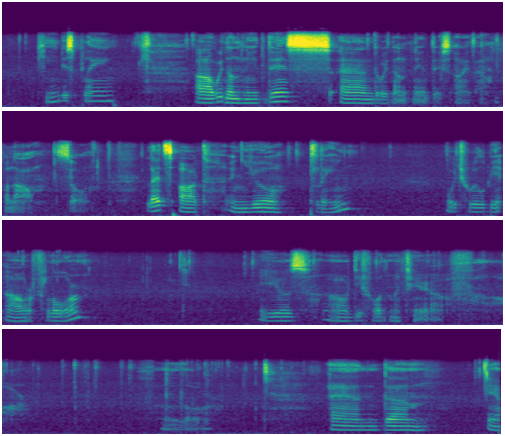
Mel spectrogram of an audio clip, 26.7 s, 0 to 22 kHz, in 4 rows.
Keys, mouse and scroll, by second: 0.7 n, 3.3 x, 5.7 x, 8.0 shift+a, 11.3 s, 13.1-14.3 middle drag, 20.1 r, 21.0 BackSpace, 22.5 o, 26.2-26.6 middle drag.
